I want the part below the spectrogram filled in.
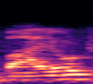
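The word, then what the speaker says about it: Biot: देख रहे हैं कि लिखा हुआ पायोट लिखा हुआ बटर हम लोग पायो तो प्लीज साइलेंट होता है आयोग ए क्वाइट आज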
